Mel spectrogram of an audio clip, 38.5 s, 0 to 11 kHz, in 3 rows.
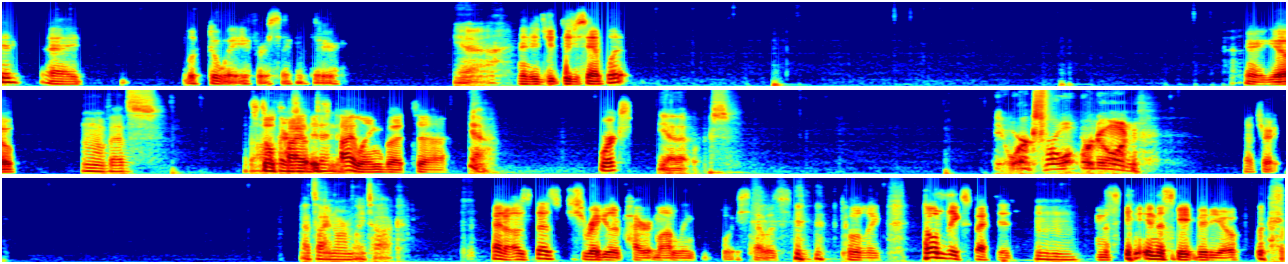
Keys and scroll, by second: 7.7 b, 8.9 space, 10.7 b, 11.6 Escape, 12.0 space, 12.1 Escape, 19.9 m, 25.7 q, 30.4 space, 31.2 q, 34.7 space, 35.7 m, 38.0 Escape, 38.4 space.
